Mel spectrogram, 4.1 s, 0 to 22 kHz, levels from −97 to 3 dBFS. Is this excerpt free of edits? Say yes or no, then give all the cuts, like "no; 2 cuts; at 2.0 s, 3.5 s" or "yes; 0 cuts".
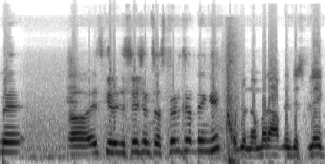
no; 1 cut; at 2.9 s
